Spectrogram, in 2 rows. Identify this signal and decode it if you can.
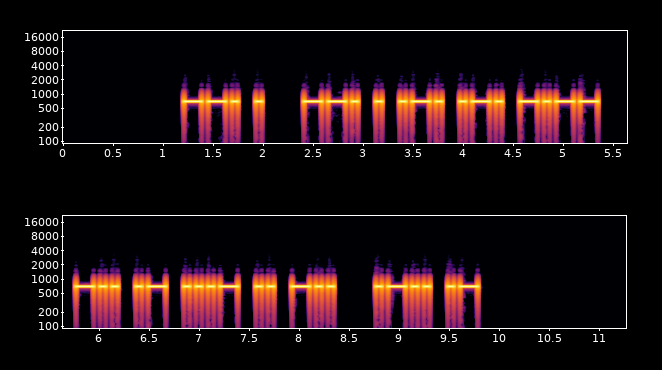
Morse code, heard as a keyed tone, about 20 wpm, 700 Hz. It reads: GE GERRY DAVID LA
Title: K1USN SST QSO Practice - 20wpm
